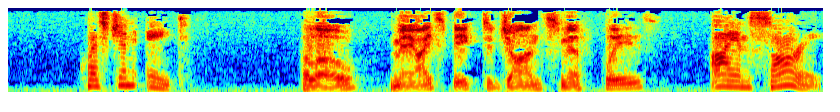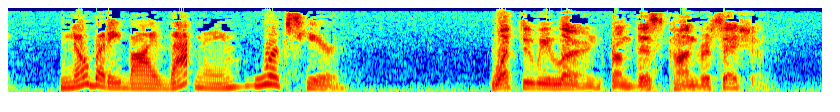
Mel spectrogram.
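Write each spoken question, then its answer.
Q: What do we learn from this conversation?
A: The caller has the wrong number; no John Smith works there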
